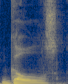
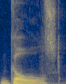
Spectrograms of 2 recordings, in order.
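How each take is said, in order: Both takes have the same delivery.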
